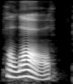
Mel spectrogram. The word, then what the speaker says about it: palal: It comes from 6419, which is palal, P-A-L-A-L.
